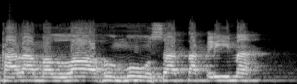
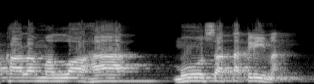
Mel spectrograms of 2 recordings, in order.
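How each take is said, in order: First: The name Allah ends with a 'hu' sound. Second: The name Allah ends with a 'ha' sound. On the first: God is the one who speaks to Moses. The speaker calls it right. "kalau dibaca hu" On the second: Moses is the one who speaks to God. The speaker calls it wrong. "Allah dibaca ha"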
